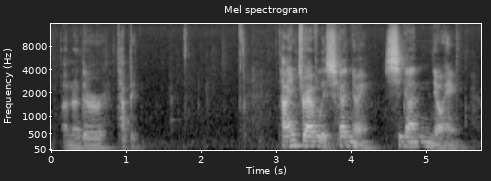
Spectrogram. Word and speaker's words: 시간 여행: But the pronunciation again 시간 여행. Kind of like that. Or even 시간 여행. 시간 여행. It sounds like that. 시간 여행. 시간 여행 is the standard pronunciation, but in reality people kind of say it like 시간 여행.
